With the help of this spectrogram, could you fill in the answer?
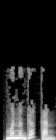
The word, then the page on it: menegakkan: Indonesian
